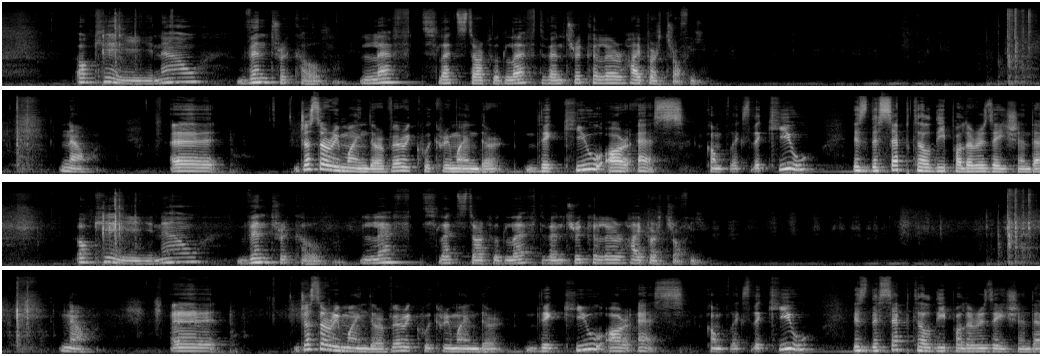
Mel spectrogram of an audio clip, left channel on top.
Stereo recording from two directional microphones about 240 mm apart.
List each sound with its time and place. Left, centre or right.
0.7 s speech: left
10.9 s speech: left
